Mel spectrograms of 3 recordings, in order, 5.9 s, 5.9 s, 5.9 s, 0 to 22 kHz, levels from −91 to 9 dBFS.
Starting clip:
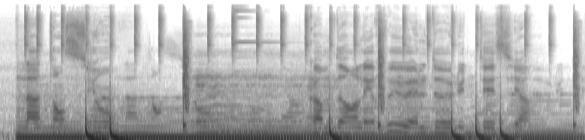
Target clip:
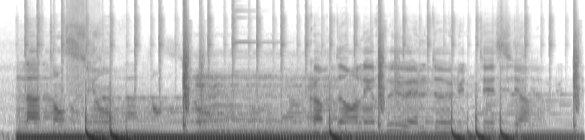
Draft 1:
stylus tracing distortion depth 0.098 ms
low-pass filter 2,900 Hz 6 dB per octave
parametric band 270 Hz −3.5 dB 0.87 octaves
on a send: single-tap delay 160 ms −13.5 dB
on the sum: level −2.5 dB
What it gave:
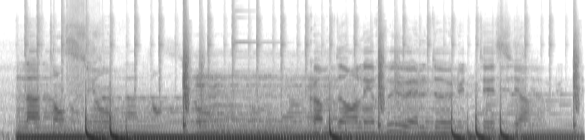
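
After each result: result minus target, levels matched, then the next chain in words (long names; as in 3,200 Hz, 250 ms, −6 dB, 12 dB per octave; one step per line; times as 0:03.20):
8,000 Hz band −5.5 dB; 250 Hz band +4.0 dB
stylus tracing distortion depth 0.098 ms
low-pass filter 6,800 Hz 6 dB per octave
parametric band 270 Hz −3.5 dB 0.87 octaves
on a send: single-tap delay 160 ms −13.5 dB
on the sum: level −2.5 dB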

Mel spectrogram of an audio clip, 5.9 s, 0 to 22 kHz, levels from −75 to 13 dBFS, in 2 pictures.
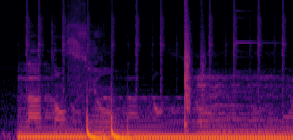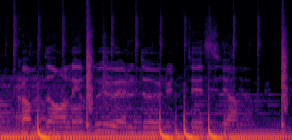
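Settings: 250 Hz band +4.0 dB
stylus tracing distortion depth 0.098 ms
low-pass filter 6,800 Hz 6 dB per octave
parametric band 270 Hz −13 dB 0.87 octaves
on a send: single-tap delay 160 ms −13.5 dB
on the sum: level −2.5 dB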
